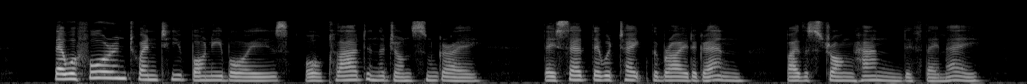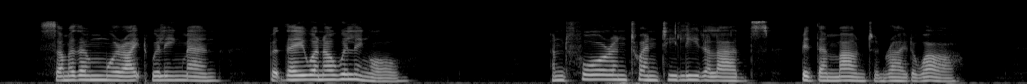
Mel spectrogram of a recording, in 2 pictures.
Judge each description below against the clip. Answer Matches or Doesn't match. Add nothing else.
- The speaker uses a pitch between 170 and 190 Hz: Matches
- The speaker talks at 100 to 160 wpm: Matches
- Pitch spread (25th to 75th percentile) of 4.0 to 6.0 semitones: Doesn't match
